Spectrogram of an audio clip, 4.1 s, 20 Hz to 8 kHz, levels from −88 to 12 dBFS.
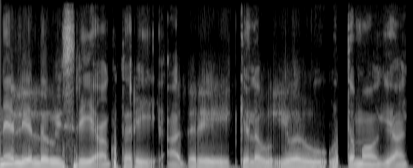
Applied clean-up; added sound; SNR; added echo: neural diffusion model UNIVERSE++.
